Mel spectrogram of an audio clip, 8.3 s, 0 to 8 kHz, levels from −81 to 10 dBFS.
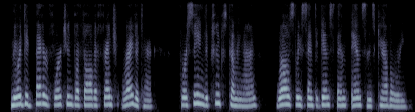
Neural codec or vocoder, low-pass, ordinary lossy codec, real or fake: codec, 16 kHz, 1 kbps, FreqCodec, smaller model; 7.2 kHz; Opus, 24 kbps; fake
